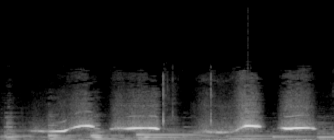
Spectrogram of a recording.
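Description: A person whistling a short, clear tune alone, in four brisk phrases with gliding, rising notes, loud and bright.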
